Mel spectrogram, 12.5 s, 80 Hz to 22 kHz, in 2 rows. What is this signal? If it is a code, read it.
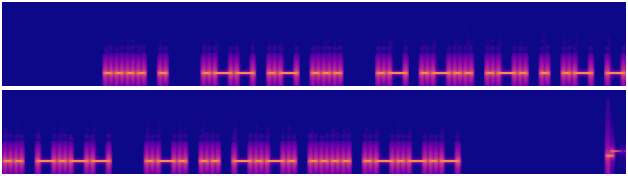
Morse code, heard as a keyed tone, about 22 wpm, 700 Hz. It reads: HE WAS ALREADY RICH.
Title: Sentences from Top 1100 Words 22wpm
